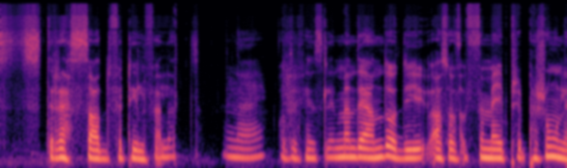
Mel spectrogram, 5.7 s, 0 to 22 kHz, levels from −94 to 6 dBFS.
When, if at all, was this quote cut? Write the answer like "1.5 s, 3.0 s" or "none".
4.6 s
